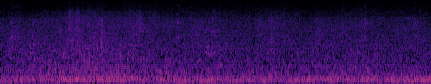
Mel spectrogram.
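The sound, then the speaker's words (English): A video game submarine submerging from the surface beneath the waves: a steady, unbroken rush of churning water and bubbling surf that holds at an even level for a few seconds, with no voices. “The submarine is now submerging.”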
